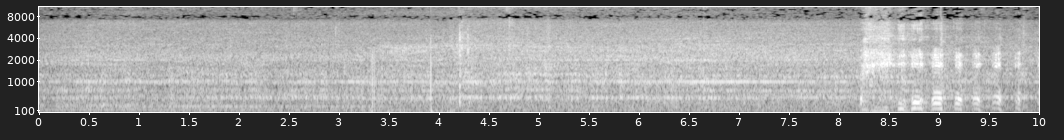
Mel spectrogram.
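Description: Robot vacuum running: a steady whirr of its motors with a thin, even whine. About eight seconds in, a louder, quickly pulsing sound lasts a second or two over it.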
